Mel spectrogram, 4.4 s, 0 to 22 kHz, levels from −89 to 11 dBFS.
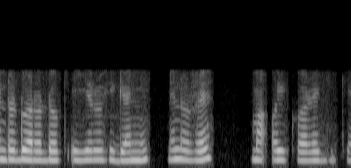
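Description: At 1.72 to 1.77 s the sound briefly smears or wobbles, and at 3.45 to 3.49 s there is a shorter smear. Both are short concealed packet loss. About 40 ms, then about 20 ms, of audio arrived too late for the decoder. The receiver papered over each gap by extending the preceding sound before blending back, all within a band that stops at 4 kHz.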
